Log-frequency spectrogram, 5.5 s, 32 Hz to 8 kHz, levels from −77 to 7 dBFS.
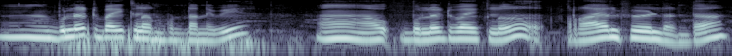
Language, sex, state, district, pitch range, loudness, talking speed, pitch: Telugu, female, Andhra Pradesh, Sri Satya Sai, 160-205 Hz, -15 LUFS, 140 wpm, 180 Hz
